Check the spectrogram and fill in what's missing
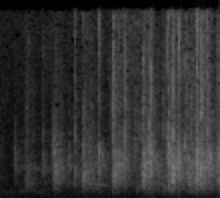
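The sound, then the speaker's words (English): A church audience claps steadily during a sermon, the dense patter of many hands building slightly louder toward the end, with no voices over it. “I'm gonna wait while you all clap your hands because that's true.”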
